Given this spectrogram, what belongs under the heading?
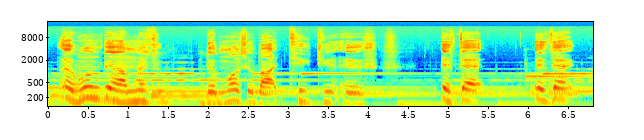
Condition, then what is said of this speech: Cerebral palsy. So it also affects my speaking, my walking, my hands.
